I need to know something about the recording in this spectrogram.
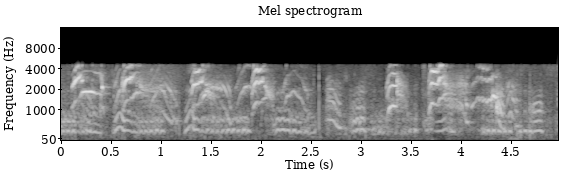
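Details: English Cocker Spaniel puppies, 16 days old, crying in loud, clear arched squeals, each rising sharply and sliding down, repeated roughly every half second by several pups in turn.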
